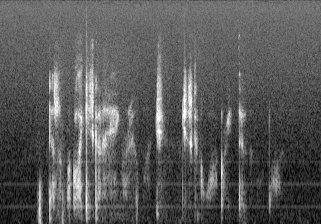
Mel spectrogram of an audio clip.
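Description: A man whispering a few phrases, starting about a second in and stopping shortly before the end.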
